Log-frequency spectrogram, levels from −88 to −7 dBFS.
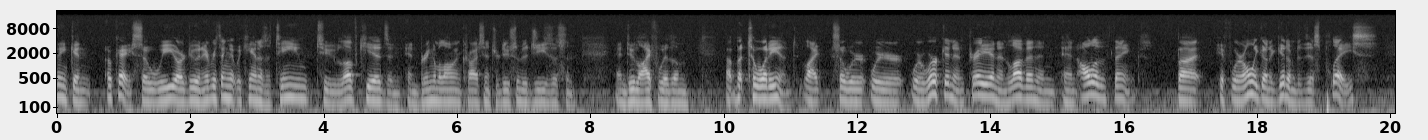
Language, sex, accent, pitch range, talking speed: English, male, American, 120-145 Hz, 195 wpm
